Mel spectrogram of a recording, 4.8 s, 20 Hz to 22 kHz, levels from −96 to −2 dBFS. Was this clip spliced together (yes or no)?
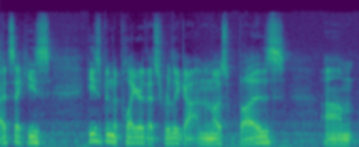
no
